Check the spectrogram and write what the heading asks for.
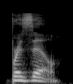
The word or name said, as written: brazil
